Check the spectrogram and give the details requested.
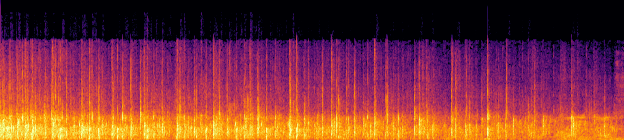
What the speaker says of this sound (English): Can we get a round of applause for the library?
